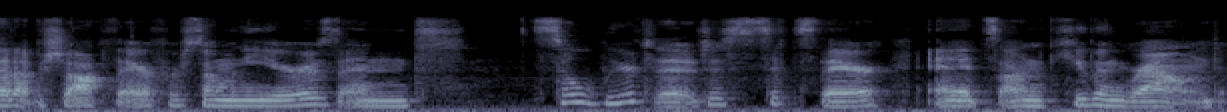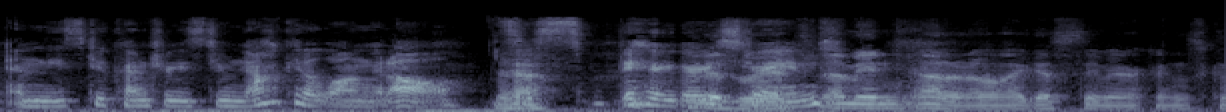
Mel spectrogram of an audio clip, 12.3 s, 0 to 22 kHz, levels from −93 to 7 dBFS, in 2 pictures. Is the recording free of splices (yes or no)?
no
